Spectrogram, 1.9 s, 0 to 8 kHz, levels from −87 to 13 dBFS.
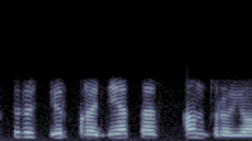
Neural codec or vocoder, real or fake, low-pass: none; real; 7.2 kHz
